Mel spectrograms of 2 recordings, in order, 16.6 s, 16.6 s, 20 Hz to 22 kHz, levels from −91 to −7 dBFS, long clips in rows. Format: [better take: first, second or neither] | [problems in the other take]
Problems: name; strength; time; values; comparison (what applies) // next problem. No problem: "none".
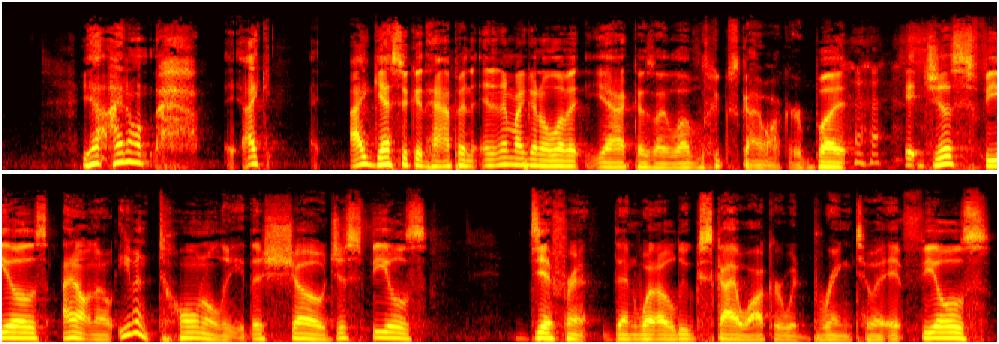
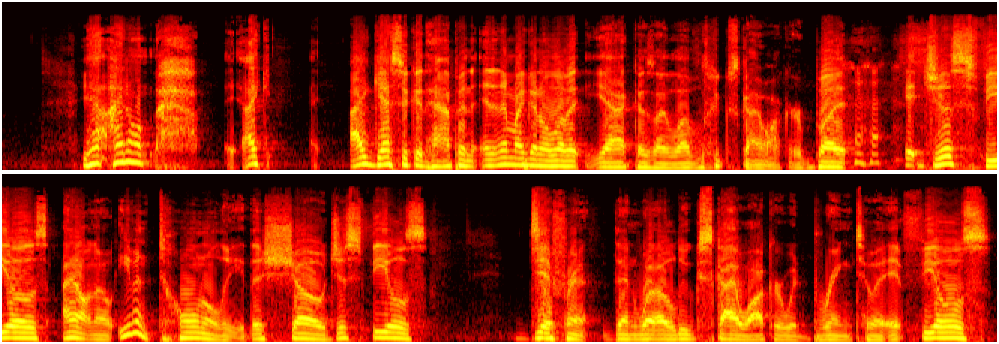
first | distortion; slight; 7% of the sound clipped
